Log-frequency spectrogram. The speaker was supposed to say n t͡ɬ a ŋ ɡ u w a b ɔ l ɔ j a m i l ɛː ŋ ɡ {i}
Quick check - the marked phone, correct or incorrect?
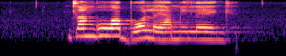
incorrect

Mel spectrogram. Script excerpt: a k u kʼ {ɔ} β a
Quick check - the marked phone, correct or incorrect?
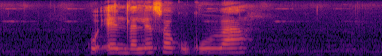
incorrect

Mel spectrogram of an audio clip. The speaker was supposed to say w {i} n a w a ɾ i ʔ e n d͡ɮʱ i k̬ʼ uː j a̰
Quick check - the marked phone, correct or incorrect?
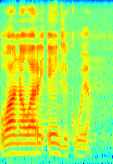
incorrect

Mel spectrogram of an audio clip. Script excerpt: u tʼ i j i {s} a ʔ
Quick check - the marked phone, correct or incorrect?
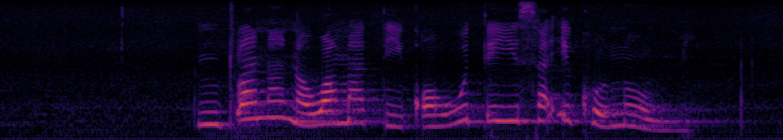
correct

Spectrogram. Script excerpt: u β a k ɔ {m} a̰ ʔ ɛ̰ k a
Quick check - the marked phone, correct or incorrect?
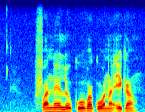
incorrect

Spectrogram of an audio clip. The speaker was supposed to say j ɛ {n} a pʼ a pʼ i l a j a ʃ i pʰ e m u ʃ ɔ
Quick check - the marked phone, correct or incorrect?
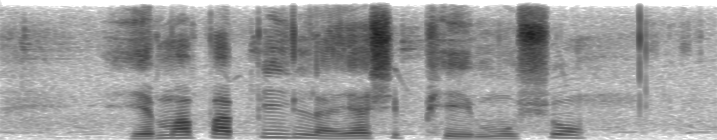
incorrect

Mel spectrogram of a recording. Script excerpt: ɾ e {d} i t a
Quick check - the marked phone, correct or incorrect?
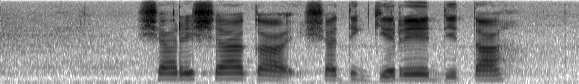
correct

